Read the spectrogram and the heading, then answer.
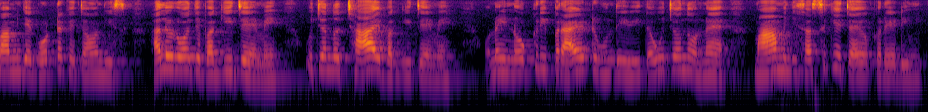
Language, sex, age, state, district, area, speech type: Sindhi, female, 60+, Gujarat, Kutch, rural, spontaneous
